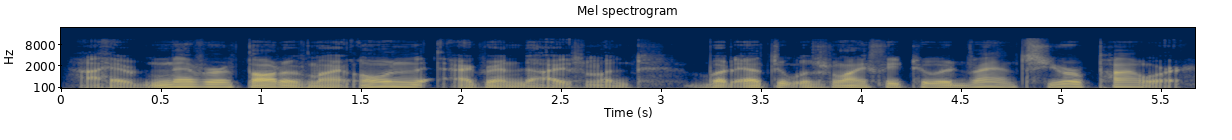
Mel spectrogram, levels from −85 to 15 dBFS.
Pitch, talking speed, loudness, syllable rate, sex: 95 Hz, 180 wpm, -19 LUFS, 5.4 syllables/s, male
